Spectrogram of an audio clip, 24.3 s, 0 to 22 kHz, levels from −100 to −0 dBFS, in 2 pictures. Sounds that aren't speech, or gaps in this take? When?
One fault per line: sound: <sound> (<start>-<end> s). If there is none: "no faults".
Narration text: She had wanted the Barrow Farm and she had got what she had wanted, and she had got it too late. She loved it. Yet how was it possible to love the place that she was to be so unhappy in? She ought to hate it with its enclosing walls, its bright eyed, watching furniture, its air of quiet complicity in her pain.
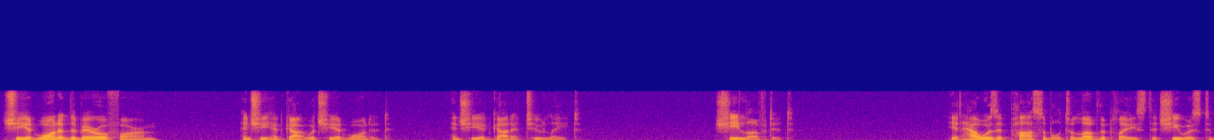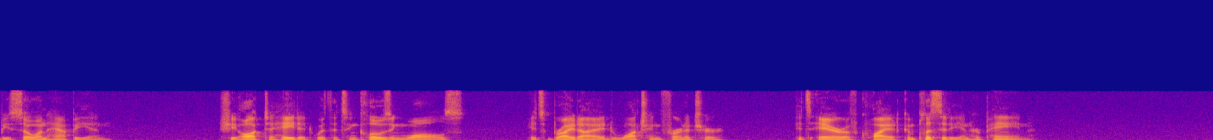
no faults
